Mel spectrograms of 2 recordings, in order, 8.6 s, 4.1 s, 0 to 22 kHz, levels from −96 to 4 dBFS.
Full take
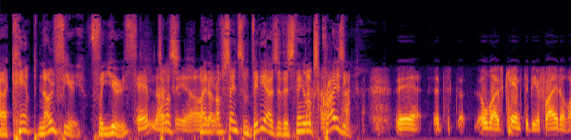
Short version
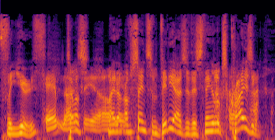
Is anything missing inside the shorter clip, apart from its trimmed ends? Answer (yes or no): no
